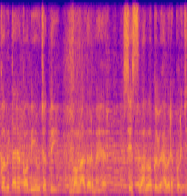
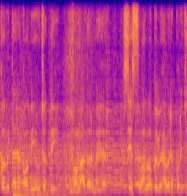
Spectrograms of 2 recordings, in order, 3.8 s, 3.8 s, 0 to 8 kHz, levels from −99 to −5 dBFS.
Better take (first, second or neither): first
